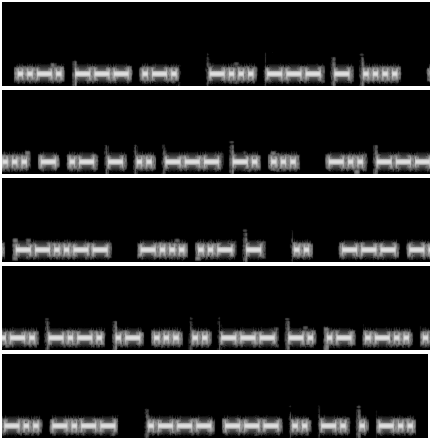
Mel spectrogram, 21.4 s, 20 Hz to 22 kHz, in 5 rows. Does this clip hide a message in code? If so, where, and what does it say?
Yes: Morse code from 0.2 to 21.2 s, heard as a keyed tone, about 25 wpm, 610 Hz. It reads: FOR BOTH STATIONS DO, BUT I OCCASIONALLY JOINED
